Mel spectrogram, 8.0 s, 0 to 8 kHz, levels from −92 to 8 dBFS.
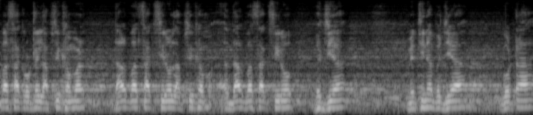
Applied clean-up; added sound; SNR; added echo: none; none; none; reverberation time 0.4 s.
